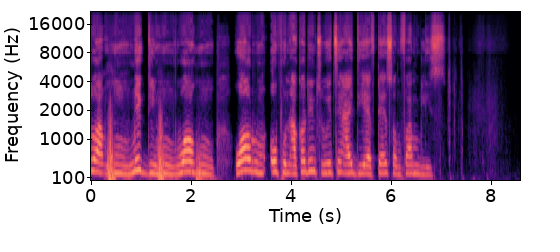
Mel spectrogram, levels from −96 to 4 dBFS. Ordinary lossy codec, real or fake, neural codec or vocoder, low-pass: none; fake; vocoder, 48 kHz, 128 mel bands, Vocos; none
